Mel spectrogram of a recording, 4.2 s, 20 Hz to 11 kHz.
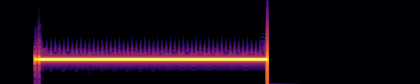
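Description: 1 kHz line-up test tone played with SMPTE colour bars: one steady pure beep that starts about a third of a second in and cuts off with a click after a little over two seconds.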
